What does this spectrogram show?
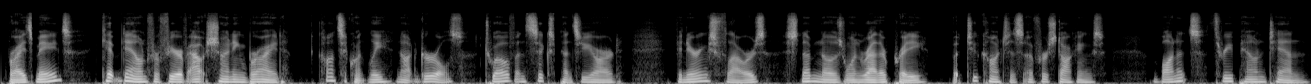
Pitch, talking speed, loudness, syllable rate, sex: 115 Hz, 150 wpm, -19 LUFS, 4.9 syllables/s, male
